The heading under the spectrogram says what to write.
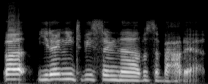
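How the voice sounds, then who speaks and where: A woman playing a confident, supportive teenage girl model in an animated school drama. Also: mid-range voice, quick pace, smooth, no echo, dull audio, natural voice. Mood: reassuring. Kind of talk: animated game-series dialogue.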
